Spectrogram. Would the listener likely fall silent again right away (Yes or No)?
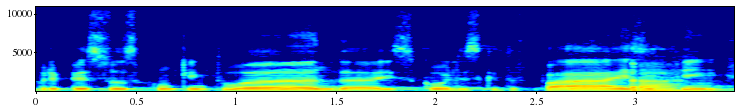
Yes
